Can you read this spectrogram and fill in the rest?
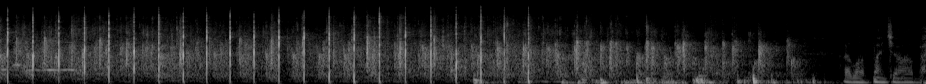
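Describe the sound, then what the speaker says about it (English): Audience applause at a faculty presentation: sharp, evenly spaced claps ring out close and clear, then thin out toward the end as a voice starts speaking. "I think we need to give Chen Chen another big round of applause."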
